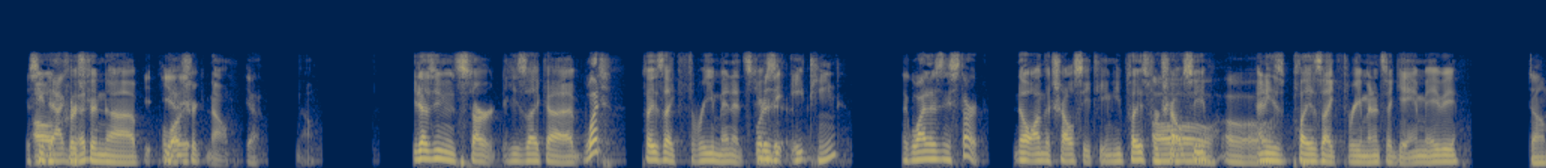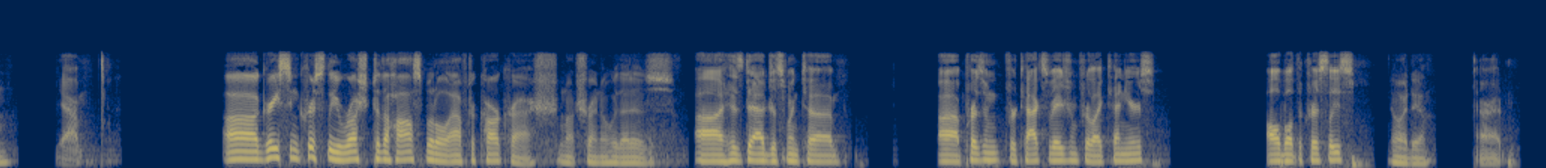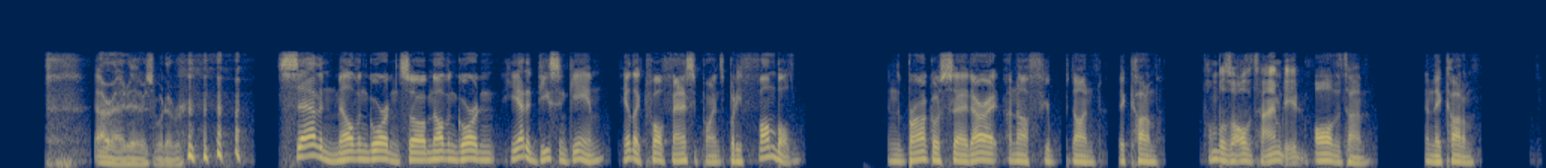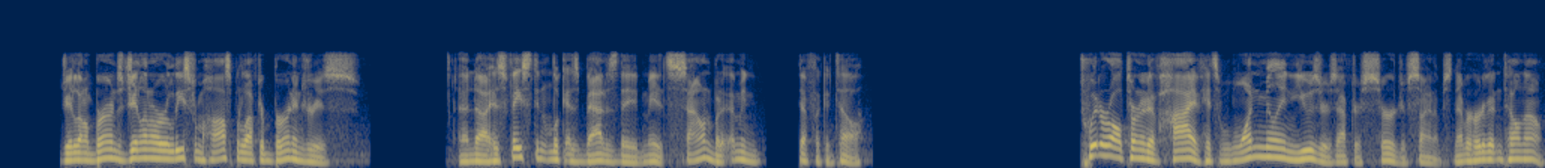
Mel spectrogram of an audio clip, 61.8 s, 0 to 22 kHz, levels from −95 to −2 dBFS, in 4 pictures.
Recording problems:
high frequencies cut off; noticeable; nothing above 6.5 kHz

